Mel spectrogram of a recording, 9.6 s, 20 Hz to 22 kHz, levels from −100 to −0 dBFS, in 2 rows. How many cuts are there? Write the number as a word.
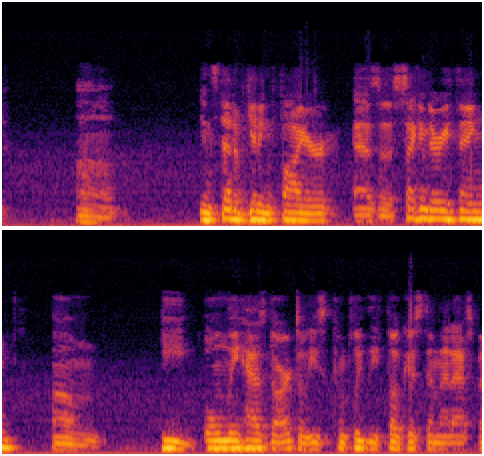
one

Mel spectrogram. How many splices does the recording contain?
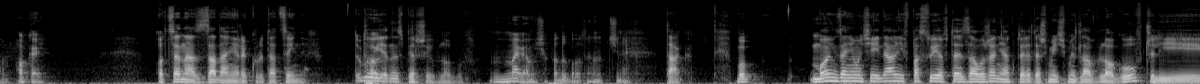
one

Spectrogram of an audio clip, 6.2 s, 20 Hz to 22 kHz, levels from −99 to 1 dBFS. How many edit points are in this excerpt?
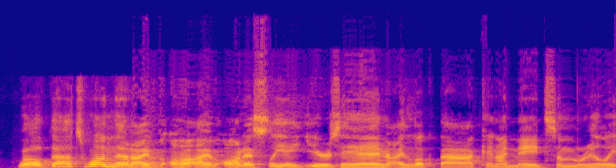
zero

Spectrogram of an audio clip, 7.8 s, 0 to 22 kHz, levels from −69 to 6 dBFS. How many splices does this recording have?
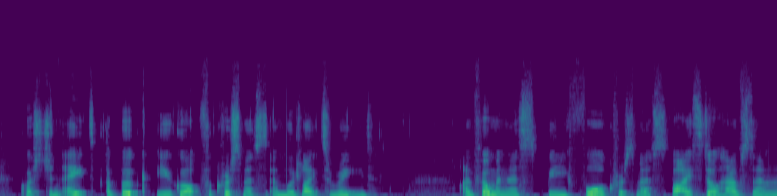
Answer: one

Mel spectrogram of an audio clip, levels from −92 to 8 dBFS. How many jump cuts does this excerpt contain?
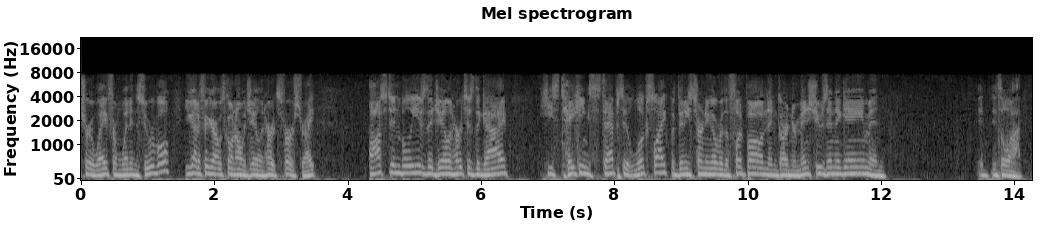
one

